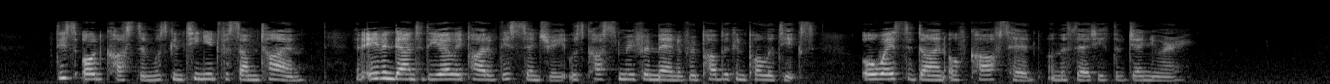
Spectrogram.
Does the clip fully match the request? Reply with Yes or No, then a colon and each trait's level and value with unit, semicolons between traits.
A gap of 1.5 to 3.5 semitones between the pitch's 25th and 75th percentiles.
Yes: average, 2.8 semitones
